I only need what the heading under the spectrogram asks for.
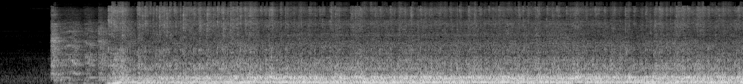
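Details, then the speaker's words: Project car fire-up after new exhaust, fuel lines and tank install: cranks, catches and settles into a deep, mellow burble with no ticks or rattles; healthy engine and exhaust tone. "what sounds pretty good I'm pretty happy with tone kind of mellow till you get on it and it's got that kick"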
